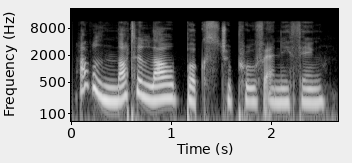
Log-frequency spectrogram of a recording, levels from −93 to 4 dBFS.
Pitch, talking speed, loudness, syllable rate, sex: 210 Hz, 180 wpm, -16 LUFS, 5.1 syllables/s, female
